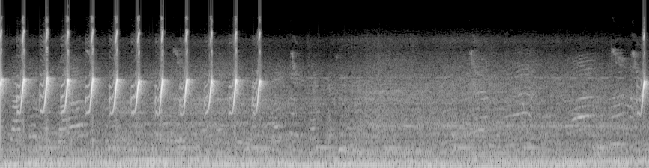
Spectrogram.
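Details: An Olive-backed tailorbird gives its 'shot' song variation: a rapid burst of about eleven sharp, explosive notes, roughly three a second, then a pause and one last note over a low hum.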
